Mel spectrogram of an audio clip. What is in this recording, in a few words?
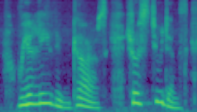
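voice acting, es, female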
